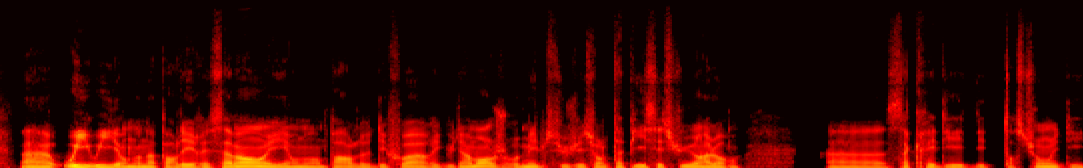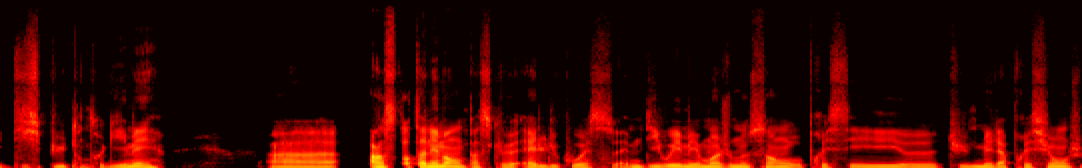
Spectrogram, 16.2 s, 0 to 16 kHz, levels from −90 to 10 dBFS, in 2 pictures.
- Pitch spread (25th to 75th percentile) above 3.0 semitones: No, average, 2.7 semitones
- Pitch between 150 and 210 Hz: No, very low, 95 Hz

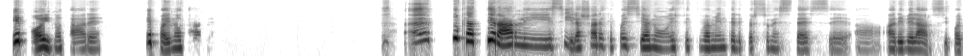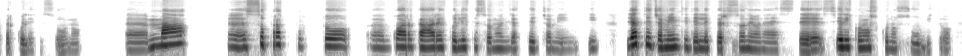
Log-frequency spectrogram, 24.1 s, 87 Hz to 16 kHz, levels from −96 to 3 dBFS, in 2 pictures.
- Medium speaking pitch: No, high, 195 Hz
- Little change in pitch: No, average, 4.4 semitones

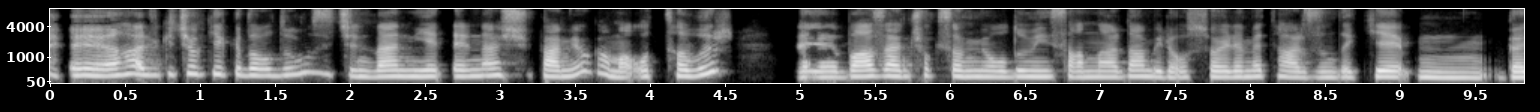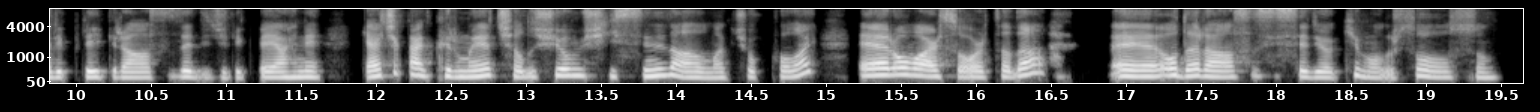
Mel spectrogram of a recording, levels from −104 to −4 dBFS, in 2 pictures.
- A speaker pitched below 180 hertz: No, high, 195 Hz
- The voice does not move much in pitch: No, average, 3.6 semitones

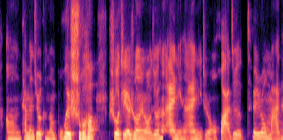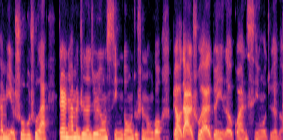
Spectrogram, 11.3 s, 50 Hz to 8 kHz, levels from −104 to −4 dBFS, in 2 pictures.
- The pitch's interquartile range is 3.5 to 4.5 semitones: Yes, average, 3.9 semitones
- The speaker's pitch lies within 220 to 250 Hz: No, high, 200 Hz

